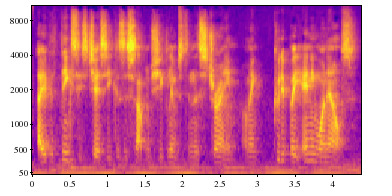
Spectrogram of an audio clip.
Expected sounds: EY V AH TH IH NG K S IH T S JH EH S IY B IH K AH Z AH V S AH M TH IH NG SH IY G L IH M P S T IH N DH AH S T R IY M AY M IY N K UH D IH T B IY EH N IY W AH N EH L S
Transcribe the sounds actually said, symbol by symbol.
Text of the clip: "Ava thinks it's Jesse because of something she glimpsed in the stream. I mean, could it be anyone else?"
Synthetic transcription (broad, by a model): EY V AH TH IH NG K S IH T S JH EH S IY K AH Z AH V S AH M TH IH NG SH IY G L IH M P S T IH N DH AH S T R IY M AY M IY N K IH D IH T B IY EH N IY W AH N EH L S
